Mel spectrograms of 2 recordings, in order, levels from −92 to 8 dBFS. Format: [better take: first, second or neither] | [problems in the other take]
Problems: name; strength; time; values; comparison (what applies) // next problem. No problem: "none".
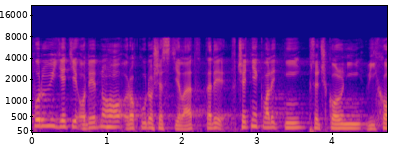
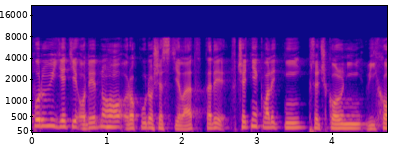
first | noise reduction (neural mask model Resemble Enhance denoiser)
